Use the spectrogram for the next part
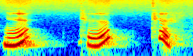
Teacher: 발음되는 곳은 동일하지만 소리의 세기의 차이가 있잖아. 소리가 세질 때마다 느, 드, 트.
